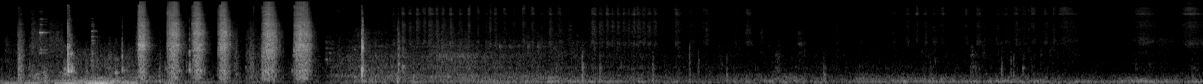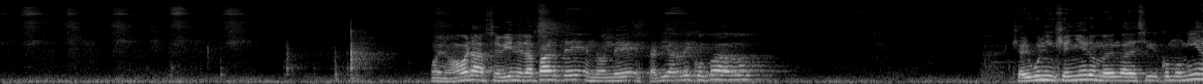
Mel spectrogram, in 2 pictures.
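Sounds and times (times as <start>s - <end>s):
metal knocks and clanks: 0.0s - 2.6s.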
